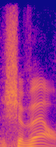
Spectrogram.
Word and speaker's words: Chevelle: Chevelle is pronounced Chevelle. Chevelle. Like the car.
